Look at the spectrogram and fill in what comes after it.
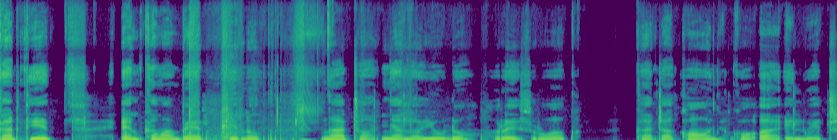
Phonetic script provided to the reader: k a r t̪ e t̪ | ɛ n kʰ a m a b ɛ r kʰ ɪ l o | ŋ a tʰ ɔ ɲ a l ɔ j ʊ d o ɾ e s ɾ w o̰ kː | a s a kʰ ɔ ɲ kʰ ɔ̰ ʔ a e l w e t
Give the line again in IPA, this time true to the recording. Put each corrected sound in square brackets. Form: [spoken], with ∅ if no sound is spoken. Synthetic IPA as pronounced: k a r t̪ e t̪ | ɛ n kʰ a m a b ɛ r kʰ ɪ l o | ŋ a tʰ ɔ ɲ a l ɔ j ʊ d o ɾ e s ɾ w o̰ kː | a [t] a kʰ ɔ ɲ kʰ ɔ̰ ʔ a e l w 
